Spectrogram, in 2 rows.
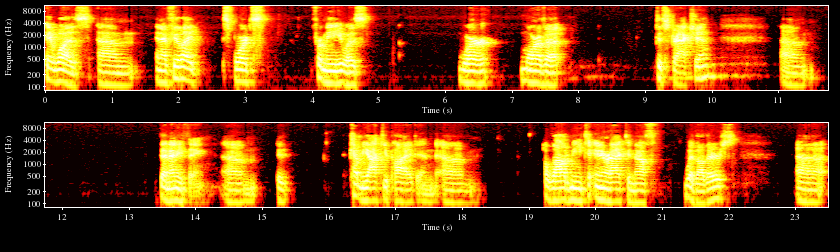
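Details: Adult male who has stuttered since about age five, after about 20 years of speech therapy; stuttering.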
